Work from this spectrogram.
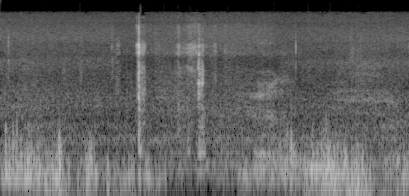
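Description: Honey bees buzz steadily around an opened hive during a post-winter inspection, a continuous close drone with occasional louder passes near the mic and some faint handling noise underneath.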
